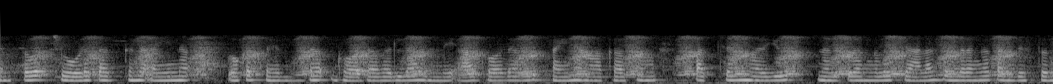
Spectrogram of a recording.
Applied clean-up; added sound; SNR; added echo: none; Frog; 5 dB; none.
